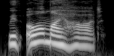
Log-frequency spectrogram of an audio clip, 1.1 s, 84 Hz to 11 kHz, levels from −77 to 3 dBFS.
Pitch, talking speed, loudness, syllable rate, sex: 235 Hz, 210 wpm, -16 LUFS, 4.5 syllables/s, female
